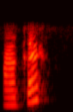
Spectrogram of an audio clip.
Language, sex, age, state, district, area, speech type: Kannada, female, 18-30, Karnataka, Chitradurga, rural, conversation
